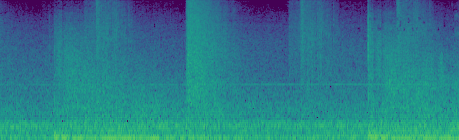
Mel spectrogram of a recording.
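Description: Missiles slamming into the Australian Hobart-class destroyer in the naval video game Sea Power: a rumbling battle bed broken by several heavy, booming impacts spaced about a second apart, loud and fairly close.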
